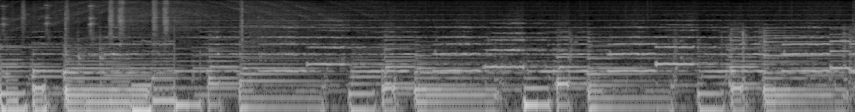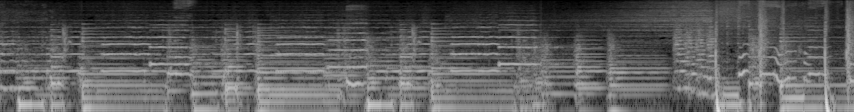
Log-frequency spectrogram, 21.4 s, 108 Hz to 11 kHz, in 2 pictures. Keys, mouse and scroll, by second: 0.9 e, 20.1 e.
